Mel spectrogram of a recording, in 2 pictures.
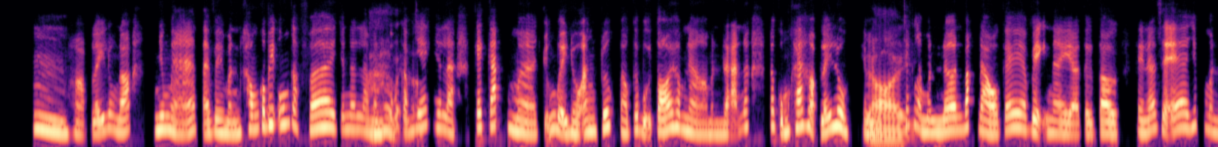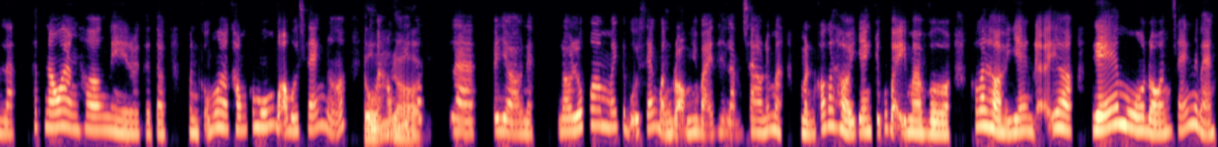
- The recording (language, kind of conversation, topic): Vietnamese, advice, Làm thế nào để tôi không bỏ bữa sáng khi buổi sáng quá bận rộn?
- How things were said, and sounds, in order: other background noise; tapping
